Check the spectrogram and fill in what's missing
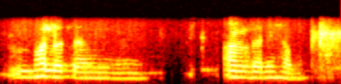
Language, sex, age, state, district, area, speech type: Odia, female, 45-60, Odisha, Sambalpur, rural, conversation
